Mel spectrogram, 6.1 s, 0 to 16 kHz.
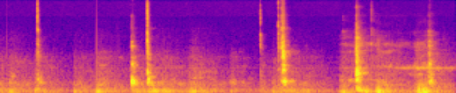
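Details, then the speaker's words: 250,000-mile Subaru during a function test with the AC clutch engaging: sharp isolated clicks at uneven gaps, the relays switching on command, which is normal. "you should be able to hear it all right we got relays clipping over"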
